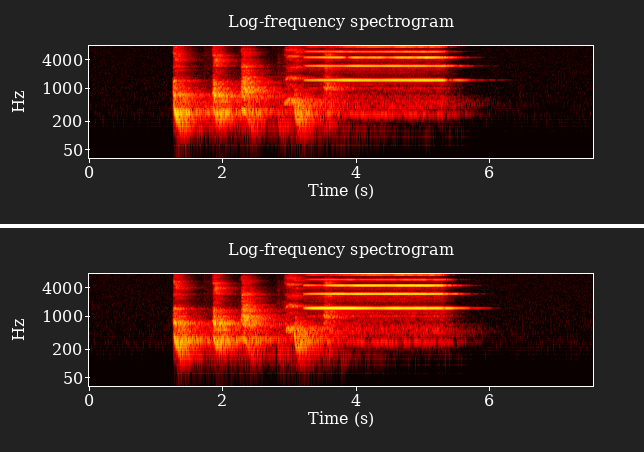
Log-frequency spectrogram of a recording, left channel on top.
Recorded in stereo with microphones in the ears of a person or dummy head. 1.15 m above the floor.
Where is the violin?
50° right (ahead or behind), 1.4 m.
